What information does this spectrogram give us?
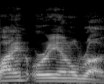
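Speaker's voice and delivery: plain reading voice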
